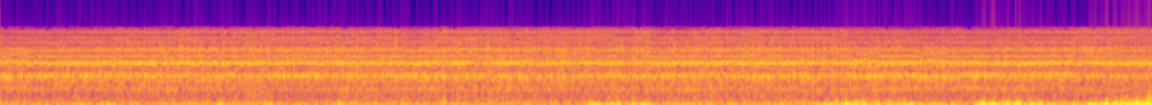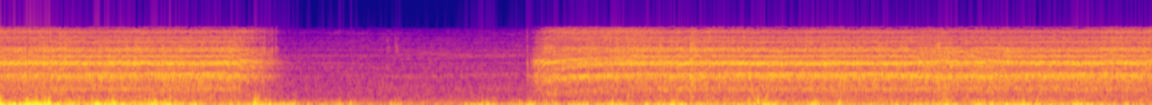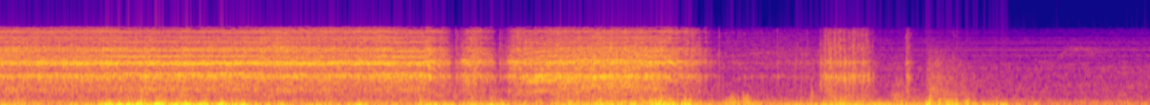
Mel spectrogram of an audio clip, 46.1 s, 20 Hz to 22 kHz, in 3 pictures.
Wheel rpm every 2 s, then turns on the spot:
160, 160, 160, 160, 160, 160, 160, 160, 160, 80, 0, 80, 160, 160, 160, 160, 160, 160, 90, 130, 10, 10, 0.
none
